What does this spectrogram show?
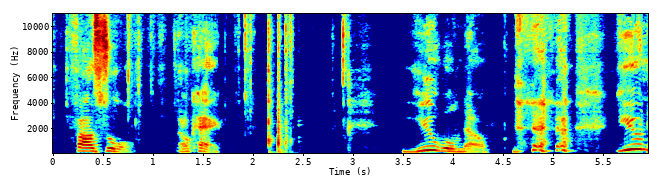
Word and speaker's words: fagioli: it to Jet it thanks so much Janet fazool fazool okay you will know you know how to pronounce it um yeah it's amazing but if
